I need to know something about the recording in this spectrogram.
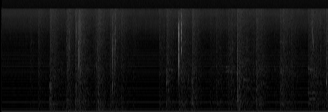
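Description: Paper pages rustle.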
